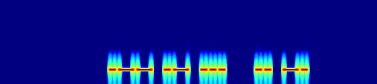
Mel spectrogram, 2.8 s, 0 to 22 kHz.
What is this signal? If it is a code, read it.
Morse code, heard as a keyed tone, about 34 wpm, 700 Hz. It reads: WAS IN
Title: Sets of 2 Words 35wpm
